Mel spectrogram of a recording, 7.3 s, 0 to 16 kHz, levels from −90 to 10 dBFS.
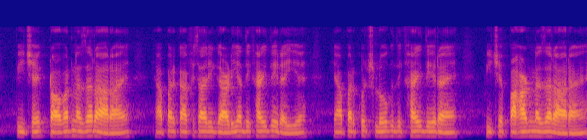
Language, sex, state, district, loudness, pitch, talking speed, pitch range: Hindi, male, Uttarakhand, Uttarkashi, -19 LUFS, 120 Hz, 245 wpm, 110-120 Hz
